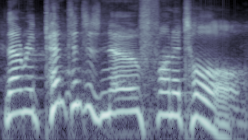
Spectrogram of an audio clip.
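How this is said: It is spoken in a put-on English accent.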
